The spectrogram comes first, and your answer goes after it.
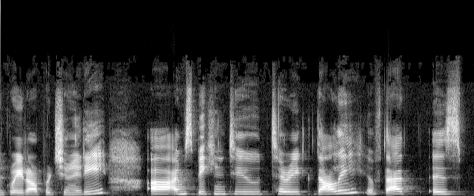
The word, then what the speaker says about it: Terik Daly: opportunity I'm speaking to Tariq Dali if that is pronounced correctly I'm sorry if it's not oh no problem it's Tarik daily like Eric with the T and something you do every day great Tarik my name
